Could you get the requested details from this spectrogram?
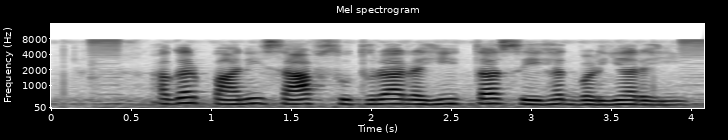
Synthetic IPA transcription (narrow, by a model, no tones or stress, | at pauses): ɐɡəɾpaːnisaːfʰsʊt̪ʰɾaɾɐɦit̪ɐseːɦət̪̚bɐɽ̤ijãɾɐɦiː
